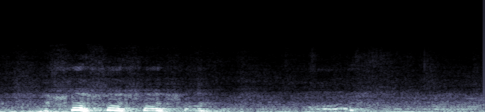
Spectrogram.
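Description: A person laughing: a quick run of about four short, falling-pitch laughs.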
